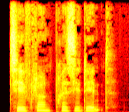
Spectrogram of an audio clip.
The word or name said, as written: teflon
